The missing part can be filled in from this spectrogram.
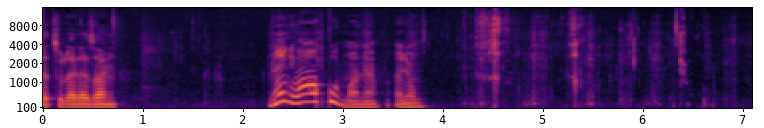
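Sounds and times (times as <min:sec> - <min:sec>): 
speech: 0:00.0 - 0:00.8, 0:02.3 - 0:03.9
crunchy bites of sausage: 0:04.2 - 0:07.0
person chewing and smacking while eating sausages: 0:04.2 - 0:07.0.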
